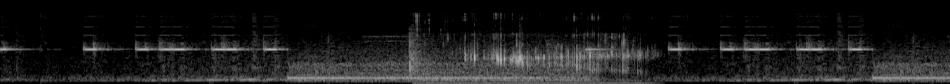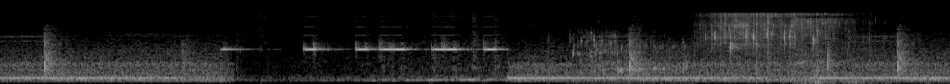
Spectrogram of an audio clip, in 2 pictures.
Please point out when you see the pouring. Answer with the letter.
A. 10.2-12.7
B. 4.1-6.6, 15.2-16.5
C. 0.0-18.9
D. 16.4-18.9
B.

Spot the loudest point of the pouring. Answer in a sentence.
The loudest moment of the pouring is at 5 seconds.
